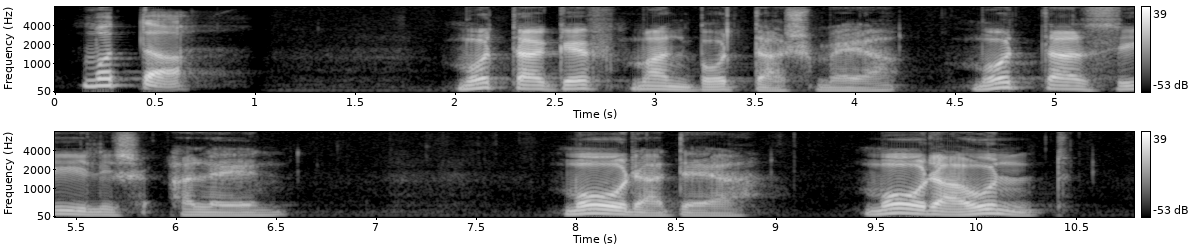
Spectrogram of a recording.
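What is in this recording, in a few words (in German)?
"modter", wittlicher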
